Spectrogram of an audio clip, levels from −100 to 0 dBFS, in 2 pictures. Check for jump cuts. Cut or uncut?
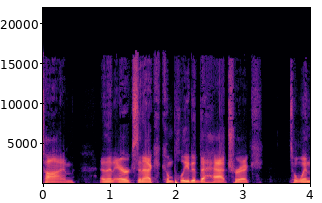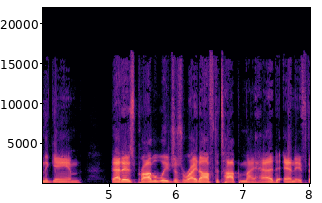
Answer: cut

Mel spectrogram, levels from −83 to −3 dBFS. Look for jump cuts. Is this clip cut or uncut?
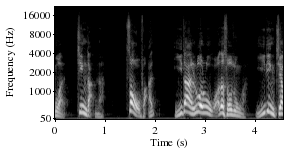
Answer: cut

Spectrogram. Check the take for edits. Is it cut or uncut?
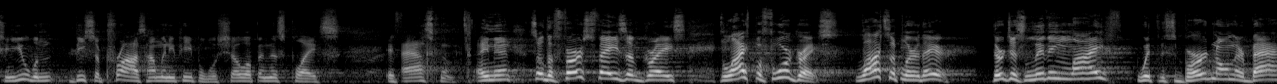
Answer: cut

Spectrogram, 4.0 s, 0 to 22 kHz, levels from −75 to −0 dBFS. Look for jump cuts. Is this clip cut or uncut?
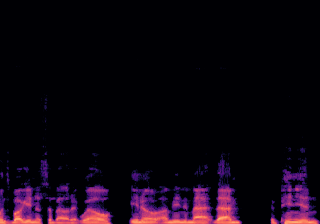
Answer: cut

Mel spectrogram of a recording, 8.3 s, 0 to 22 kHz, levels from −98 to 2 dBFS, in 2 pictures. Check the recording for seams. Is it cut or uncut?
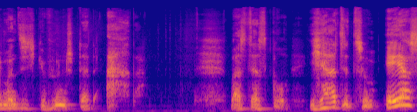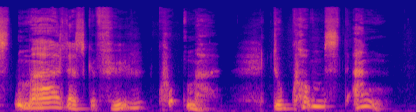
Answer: cut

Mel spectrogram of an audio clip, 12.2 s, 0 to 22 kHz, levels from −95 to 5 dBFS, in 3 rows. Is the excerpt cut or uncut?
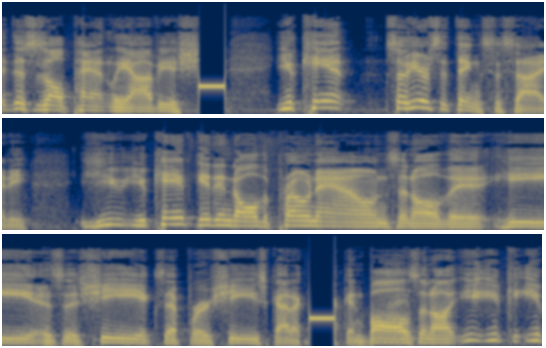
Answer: uncut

